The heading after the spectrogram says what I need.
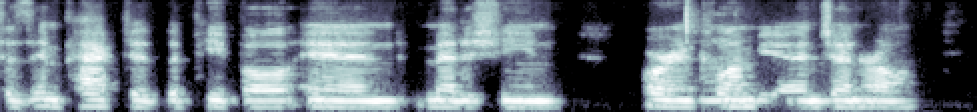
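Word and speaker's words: Medellín: aspects of Colombian culture around, I hope I'm pronouncing this right, Medellin?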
